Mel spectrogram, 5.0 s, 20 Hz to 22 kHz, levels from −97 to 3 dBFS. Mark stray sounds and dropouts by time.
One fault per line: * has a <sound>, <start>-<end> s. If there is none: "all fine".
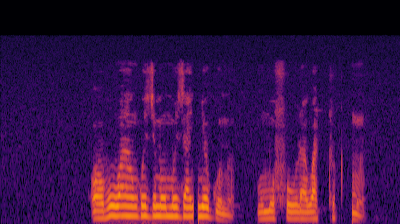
* has a dropout, 2.4-2.5 s
* has a dropout, 4.3-4.4 s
